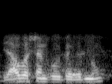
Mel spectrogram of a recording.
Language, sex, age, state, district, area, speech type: Kannada, male, 30-45, Karnataka, Belgaum, rural, conversation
